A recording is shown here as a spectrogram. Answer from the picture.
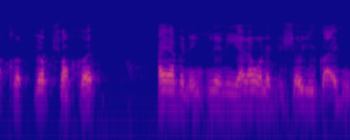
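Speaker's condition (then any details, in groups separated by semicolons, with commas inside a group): Brain injury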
